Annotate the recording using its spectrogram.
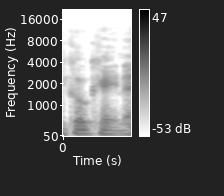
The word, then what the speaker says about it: Cokayne: G.E. Cocaine, I'm sure that may be pronounced different, but it's spelled. – Cocaine, yeah. – But it's spelled. C-O-K-A-Y-N-E. So, I'm going to say G.E. Cocaine.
